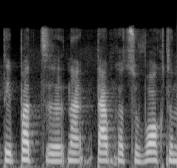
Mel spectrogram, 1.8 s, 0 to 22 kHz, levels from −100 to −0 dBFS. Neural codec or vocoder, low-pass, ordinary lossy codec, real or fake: none; 10.8 kHz; Opus, 64 kbps; real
